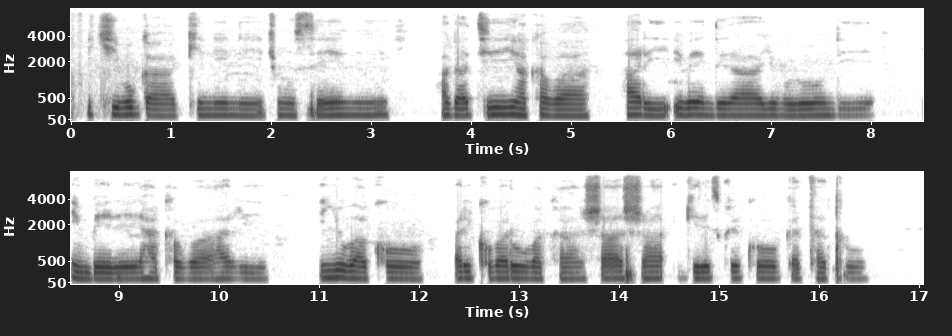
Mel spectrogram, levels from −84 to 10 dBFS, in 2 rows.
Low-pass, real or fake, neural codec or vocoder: 7.2 kHz; real; none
